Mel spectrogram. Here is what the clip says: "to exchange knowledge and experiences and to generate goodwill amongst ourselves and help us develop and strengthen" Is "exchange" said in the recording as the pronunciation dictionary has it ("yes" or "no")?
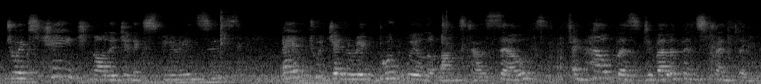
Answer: yes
